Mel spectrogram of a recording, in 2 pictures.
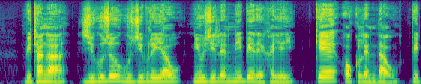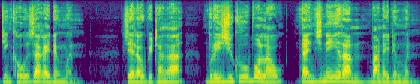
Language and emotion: Bodo, neutral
